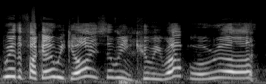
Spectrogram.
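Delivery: high, loud mock-bewildered comic; hack comic bit. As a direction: act it out as a hammed-up, high-pitched opener. Acting out hack opening joke.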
